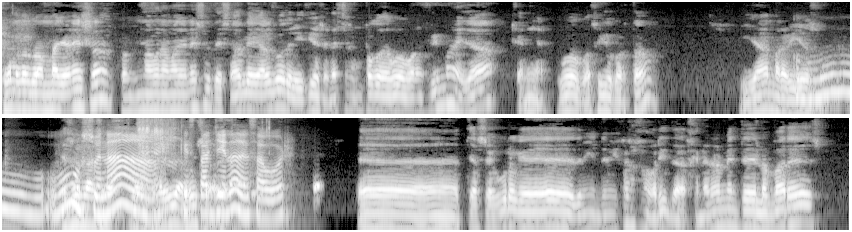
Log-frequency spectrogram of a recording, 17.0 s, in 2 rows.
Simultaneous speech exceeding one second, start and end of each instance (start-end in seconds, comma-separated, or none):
9.1-11.0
